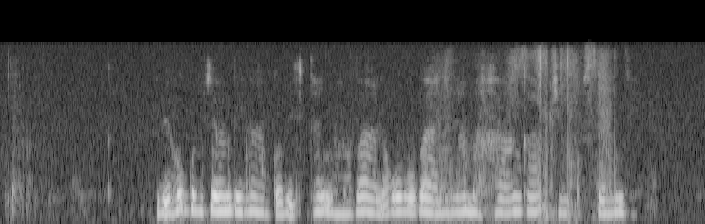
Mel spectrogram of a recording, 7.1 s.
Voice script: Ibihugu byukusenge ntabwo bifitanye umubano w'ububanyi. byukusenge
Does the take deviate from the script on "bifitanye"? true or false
false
